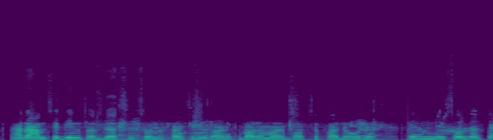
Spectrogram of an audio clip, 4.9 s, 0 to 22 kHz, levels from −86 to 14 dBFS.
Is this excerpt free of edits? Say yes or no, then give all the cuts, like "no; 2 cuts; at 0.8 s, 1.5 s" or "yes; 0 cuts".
no; 2 cuts; at 0.8 s, 4.0 s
